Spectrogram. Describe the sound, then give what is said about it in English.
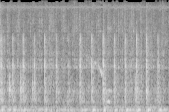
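Stirring of an icing sugar mixture in a bowl: many quick, regular scraping taps in a steady rhythm, moderately loud throughout. “A lot more icing sugar in the bowl. Right, you're going to help stir.”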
